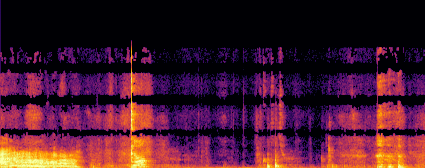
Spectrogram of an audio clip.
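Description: A woman's playful growling into a toddler's tummy for about the first second and a half, followed by a short rising squeal. After that it is quieter, with a soft knock or two and a brief voice near the end.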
